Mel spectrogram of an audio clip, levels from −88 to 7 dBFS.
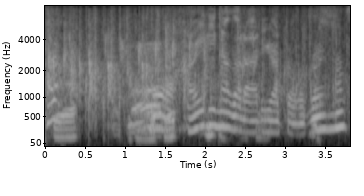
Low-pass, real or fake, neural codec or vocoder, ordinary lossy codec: none; real; none; none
